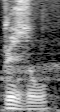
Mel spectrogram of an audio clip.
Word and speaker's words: Bristol: doing all right so bristol slang which itself is normally pronounced brizl the key word is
